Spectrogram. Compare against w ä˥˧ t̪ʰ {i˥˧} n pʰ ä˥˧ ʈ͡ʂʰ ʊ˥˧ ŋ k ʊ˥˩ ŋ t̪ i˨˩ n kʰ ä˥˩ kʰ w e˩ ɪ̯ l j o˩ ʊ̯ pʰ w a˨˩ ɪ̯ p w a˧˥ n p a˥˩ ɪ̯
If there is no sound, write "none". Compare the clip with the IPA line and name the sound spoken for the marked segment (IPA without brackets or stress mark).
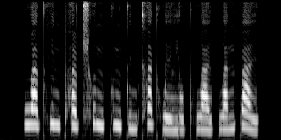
i˥˧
